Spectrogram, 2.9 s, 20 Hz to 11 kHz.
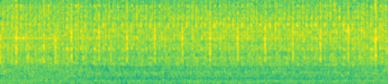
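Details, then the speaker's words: Audi S5 with worn camshaft sprockets: light, fast, evenly spaced ticking over a steady idle from one side of the engine; owner believes failing rockers with broken ball bearings, not the high-pressure fuel pump. "But if I start the engine right now, it has a tick, which I'm pretty sure is from the rockers, because the tick kind of sounds like it's from this side,"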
